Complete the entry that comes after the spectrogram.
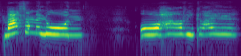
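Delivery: thrilled at a good flavour; delighted shout; excited exclamation. Real, not acted.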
